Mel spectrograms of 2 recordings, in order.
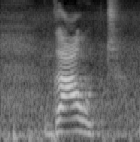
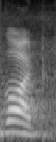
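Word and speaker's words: gout: गाउट या गॉट अपना pronunciation है, यहाँ पे मैं इंग्लिश समझाने तो नहीं बैठी हूँ। गॉट पढ़ो, गाउट पढ़ो, एज योर विश।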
